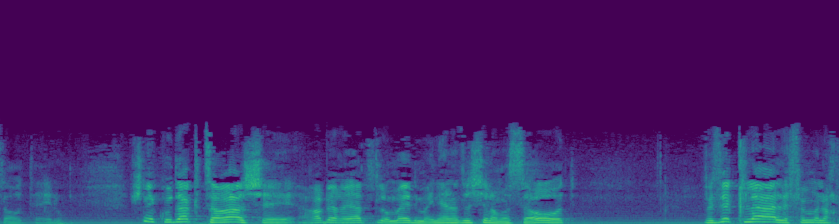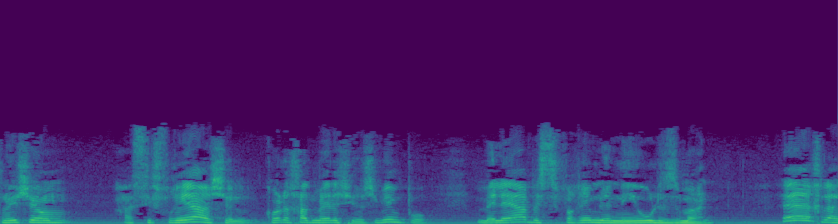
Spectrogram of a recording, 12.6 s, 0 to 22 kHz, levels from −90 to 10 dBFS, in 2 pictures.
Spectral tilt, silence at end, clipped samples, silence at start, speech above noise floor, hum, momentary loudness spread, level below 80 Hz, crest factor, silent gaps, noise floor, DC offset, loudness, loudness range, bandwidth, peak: -4.5 dB/octave; 0 s; under 0.1%; 0 s; 21 dB; none; 16 LU; -48 dBFS; 16 dB; none; -44 dBFS; under 0.1%; -23 LUFS; 3 LU; 10 kHz; -8 dBFS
